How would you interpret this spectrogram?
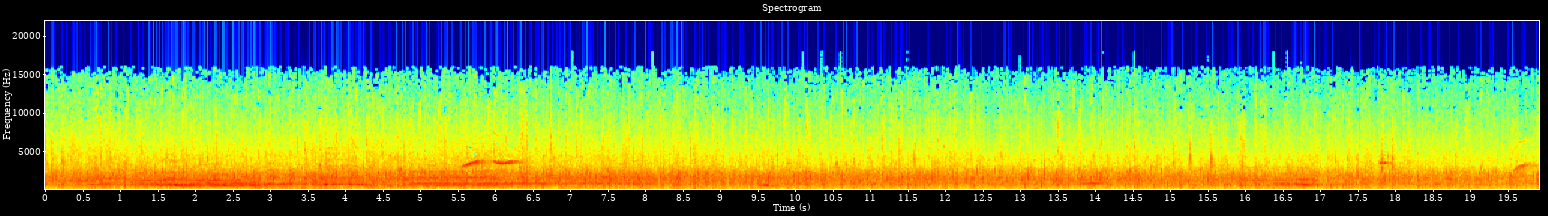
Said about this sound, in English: You may now offer your full applause to these graduates.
